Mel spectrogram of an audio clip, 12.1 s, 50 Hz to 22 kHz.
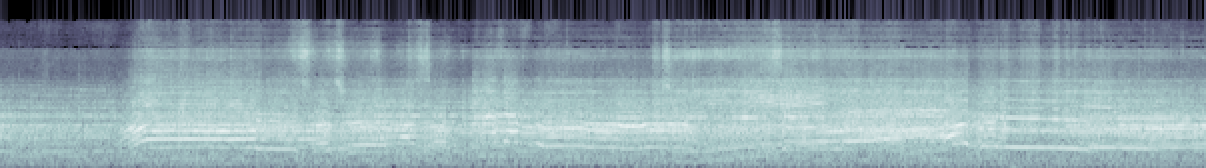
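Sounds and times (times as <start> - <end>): gospel worship music: 0.0 - 12.0.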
